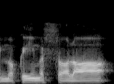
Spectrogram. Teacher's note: اور سواد جو ہے وہ تھک لیٹر ہے, موٹی آواز میں پڑھا جانے والا لفظ ہے, تو مقیم الصلا, لا کو گول نہیں کرنا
